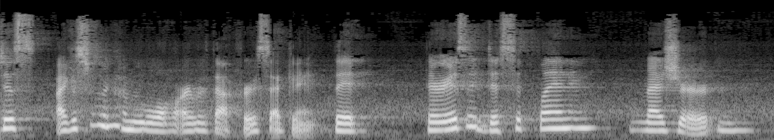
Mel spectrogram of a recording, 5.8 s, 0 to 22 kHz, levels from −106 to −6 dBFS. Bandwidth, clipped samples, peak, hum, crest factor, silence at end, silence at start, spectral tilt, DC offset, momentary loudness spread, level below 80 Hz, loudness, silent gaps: 16 kHz; under 0.1%; -8 dBFS; none; 16 dB; 0.15 s; 0 s; -5 dB/octave; under 0.1%; 7 LU; -60 dBFS; -24 LUFS; none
